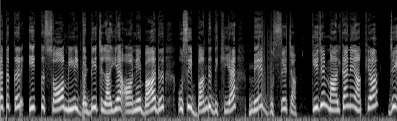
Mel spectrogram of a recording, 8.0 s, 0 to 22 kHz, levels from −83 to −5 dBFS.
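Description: Loose connector crackle breaks into the speech twice: from 1.60 to 1.68 s, right after "तक्कर इक सौ मील", and again from 5.15 to 5.42 s, after "बाद उस्सी बंद दिक्खियै". A worn or dirty contact is making and breaking, chopping the signal into a rough, scratchy burst. Unlike digital clicks or dropouts, which are clean gaps or ticks, this crackle is irregular and gritty, and the second burst runs far longer.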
